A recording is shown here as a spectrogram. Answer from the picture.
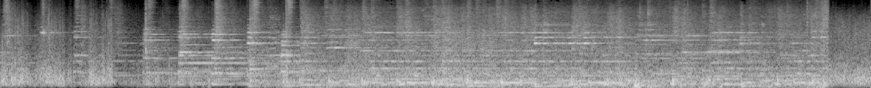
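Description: Caribbean steel band playing: ringing steel pan melody over bass pans and a drum kit, with deeper notes filling in about two and a half seconds in.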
